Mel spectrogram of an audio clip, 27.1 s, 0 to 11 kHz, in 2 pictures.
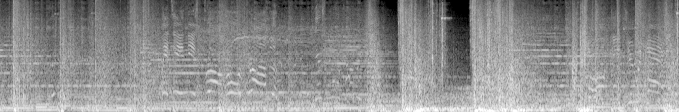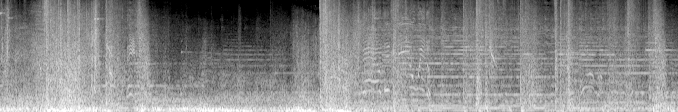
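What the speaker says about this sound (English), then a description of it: "That was some good shooting right there." A drawn-out gunfight in the western video game Red Dead Redemption 2, with heavy, repeated shots and booming blasts in uneven bursts and short pauses between them, and voices calling out between volleys.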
